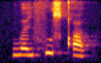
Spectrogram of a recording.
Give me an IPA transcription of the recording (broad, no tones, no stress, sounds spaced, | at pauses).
w œ i̯ f u s qʼ u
